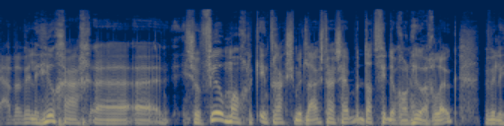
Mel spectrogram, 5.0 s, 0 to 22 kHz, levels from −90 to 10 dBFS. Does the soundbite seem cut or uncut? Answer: uncut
